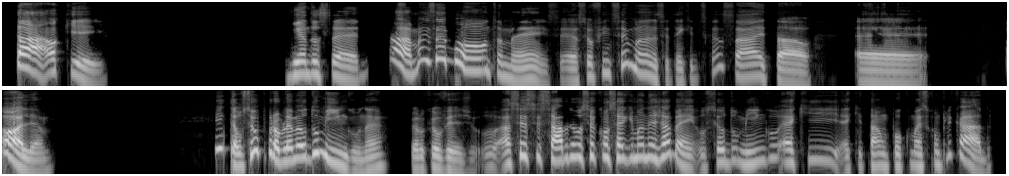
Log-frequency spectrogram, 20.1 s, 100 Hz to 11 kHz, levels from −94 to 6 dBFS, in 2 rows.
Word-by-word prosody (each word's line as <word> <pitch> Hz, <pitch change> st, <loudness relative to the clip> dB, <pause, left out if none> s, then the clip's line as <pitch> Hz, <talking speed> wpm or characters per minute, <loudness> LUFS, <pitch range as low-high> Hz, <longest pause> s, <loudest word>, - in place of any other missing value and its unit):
Tá, 300 Hz, -9 st, +9 dB
ok. 165 Hz, -, -2 dB, 1.8 s
Vendo 195 Hz, +3 st, 0 dB
série. 160 Hz, -4 st, -3 dB, 0.2 s
Ah, -, -, +4 dB
mas 415 Hz, -2 st, -6 dB
é 460 Hz, -1 st, +1 dB
bom 245 Hz, -, +1 dB
também. 145 Hz, -, -6 dB
É 130 Hz, -1 st, -8 dB
seu 170 Hz, +6 st, -9 dB
fim 210 Hz, +6 st, -11 dB
de 205 Hz, -, -17 dB
semana, 205 Hz, -, -5 dB
você 135 Hz, -, -18 dB
tem 130 Hz, +1 st, -13 dB
que 130 Hz, -, -19 dB
descansar 170 Hz, -, -6 dB
e -, -, -7 dB
tal. 115 Hz, -7 st, -2 dB, 0.4 s
Eh, 115 Hz, -2 st, -4 dB, 0.8 s
olha 115 Hz, -2 st, +8 dB, 1.7 s
então 420 Hz, 0 st, +2 dB
o -, -, -4 dB
seu 360 Hz, +4 st, +3 dB
problema 220 Hz, -, +4 dB
é -, -, +7 dB
o -, -, -2 dB
domingo, 190 Hz, -, 0 dB
né, 135 Hz, +6 st, -6 dB, 0.2 s
pelo 130 Hz, 0 st, -5 dB
que -, -, -8 dB
eu 135 Hz, -, +1 dB
vejo. 115 Hz, -3 st, -7 dB, 0.2 s
A -, -, -1 dB
sexta 275 Hz, +4 st, -2 dB
e -, -, -10 dB
sábado 225 Hz, +4 st, +4 dB
você 265 Hz, +1 st, -2 dB
consegue 250 Hz, -2 st, -1 dB
manejar 255 Hz, +3 st, +1 dB
bem, 145 Hz, -, -2 dB
o 140 Hz, -, -13 dB
seu 195 Hz, +7 st, -3 dB
domingo 210 Hz, +5 st, -8 dB
é 195 Hz, -4 st, 0 dB
que 220 Hz, +1 st, -15 dB
é 130 Hz, -, -11 dB
que 150 Hz, +3 st, -19 dB
tá 155 Hz, +1 st, -2 dB
um 155 Hz, -, -7 dB
pouco 155 Hz, +2 st, -9 dB
mais 155 Hz, -2 st, -5 dB
complicado, 265 Hz, -, -1 dB
175 Hz, 160 wpm, -23 LUFS, -, 1.8 s, Tá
